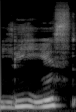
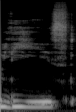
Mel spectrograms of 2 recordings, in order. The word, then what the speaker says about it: liest: By the way, that I-E in liest is pronounced like a long E. Du liest.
